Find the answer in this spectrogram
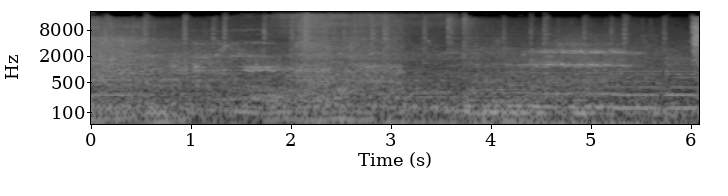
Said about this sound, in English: Carl drives through the streets and arrives at the amusement park.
